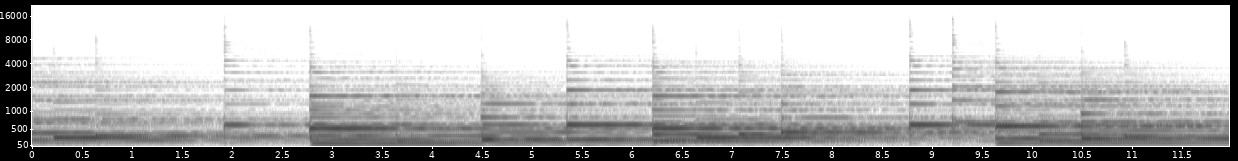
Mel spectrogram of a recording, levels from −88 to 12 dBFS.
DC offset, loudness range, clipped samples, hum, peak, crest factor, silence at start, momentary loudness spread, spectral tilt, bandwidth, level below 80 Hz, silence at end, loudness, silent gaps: under 0.1%; 3 LU; under 0.1%; none; -10 dBFS; 14 dB; 0 s; 11 LU; -10 dB/octave; 5.2 kHz; -68 dBFS; 0 s; -25 LUFS; none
